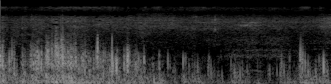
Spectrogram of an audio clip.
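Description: Wind buffeting the camera microphone in gusts, a rough, uneven rumble that eases off a little near the end.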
